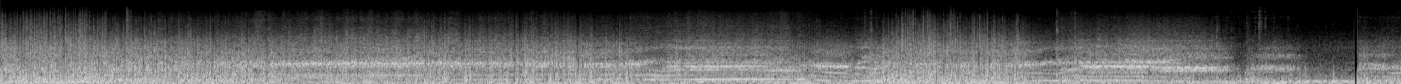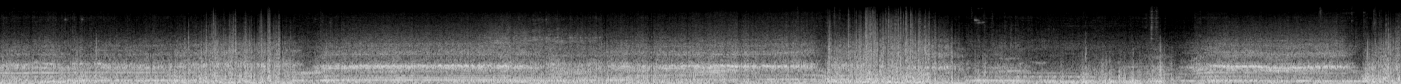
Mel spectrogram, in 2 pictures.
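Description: Mazda Eunos Roadster's swapped-in B6ZE 1.6-litre four-cylinder engine, heard from inside the cabin, revving hard with its pitch rising and falling as the throttle and gears change, and tyres skidding. The engine note drops away briefly a few times.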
